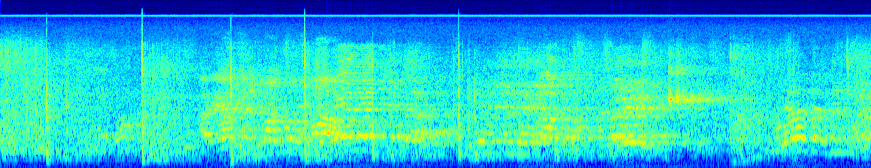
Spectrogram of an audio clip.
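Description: Basketball game play: players' voices calling out across the court, mixed with the ball bouncing and a few sharp knocks on the court floor.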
